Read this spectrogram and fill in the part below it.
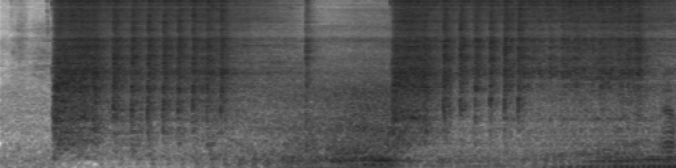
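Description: A Yamaha Fino scooter that has stood unused for a long time starts with choke pulled, its engine catching abruptly and then running with a loud, close, slightly uneven idle that surges and dips.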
